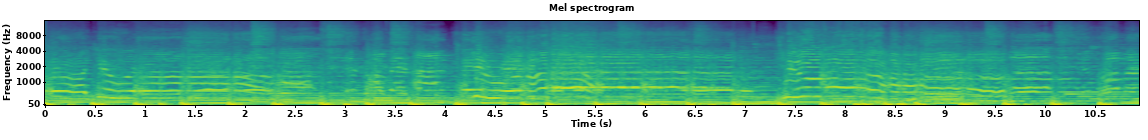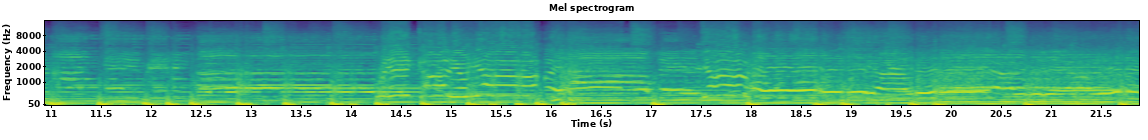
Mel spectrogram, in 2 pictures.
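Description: Live gospel music: a man sings lead into a microphone over a band with drum kit and keyboard, with backing singers.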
